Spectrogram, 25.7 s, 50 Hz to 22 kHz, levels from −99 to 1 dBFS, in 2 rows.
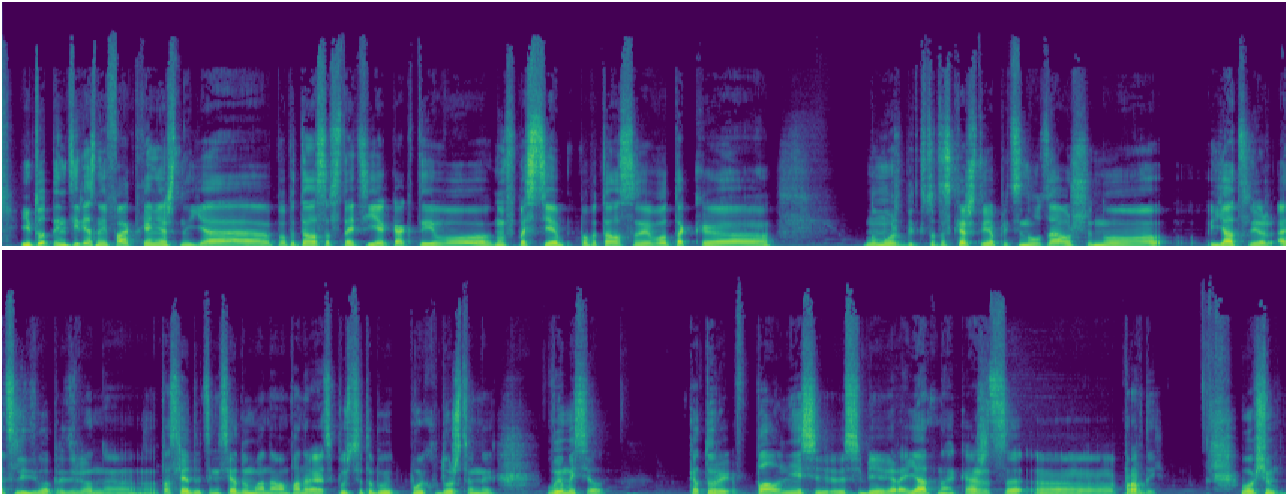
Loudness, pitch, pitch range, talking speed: -24 LUFS, 105 Hz, 90-120 Hz, 120 wpm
